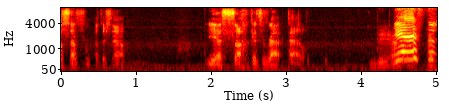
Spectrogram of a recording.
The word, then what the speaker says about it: Sokka: And being like, my name is Sokka, it rhymes with an aka, young ladies, I rocked you.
